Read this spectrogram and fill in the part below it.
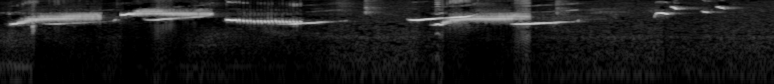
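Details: Oriental magpie-robin lure song from a male and female: long loud rising and falling whistles, drawn out and sweet, separated by brief pauses, closing with a few short high notes.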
